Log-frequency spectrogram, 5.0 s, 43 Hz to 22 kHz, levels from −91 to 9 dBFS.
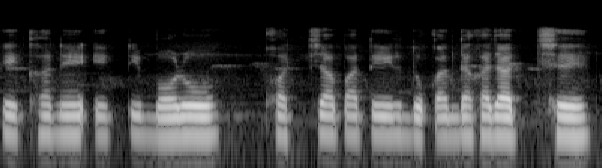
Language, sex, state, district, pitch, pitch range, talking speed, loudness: Bengali, male, West Bengal, Cooch Behar, 145 Hz, 145-150 Hz, 85 wpm, -17 LUFS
